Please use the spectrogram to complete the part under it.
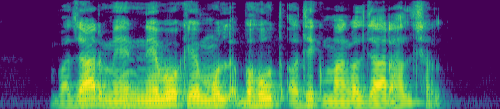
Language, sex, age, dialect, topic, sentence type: Maithili, male, 25-30, Southern/Standard, agriculture, statement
